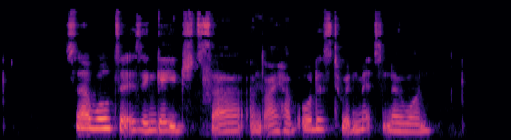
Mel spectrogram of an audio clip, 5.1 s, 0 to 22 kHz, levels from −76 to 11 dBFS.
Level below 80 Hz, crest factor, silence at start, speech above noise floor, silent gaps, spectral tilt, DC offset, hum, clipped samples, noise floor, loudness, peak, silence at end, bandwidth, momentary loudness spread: -76 dBFS; 18 dB; 0.65 s; 57 dB; none; -3.5 dB/octave; under 0.1%; none; under 0.1%; -82 dBFS; -25 LUFS; -8 dBFS; 0.8 s; 16.5 kHz; 10 LU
